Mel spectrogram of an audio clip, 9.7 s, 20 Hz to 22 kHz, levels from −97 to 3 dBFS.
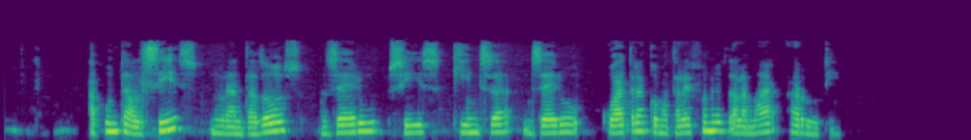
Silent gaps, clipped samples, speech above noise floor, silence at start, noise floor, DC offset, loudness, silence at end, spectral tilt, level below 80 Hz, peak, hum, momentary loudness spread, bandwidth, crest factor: none; under 0.1%; over 71 dB; 0.1 s; under -90 dBFS; under 0.1%; -20 LUFS; 1.3 s; -5.5 dB/octave; -62 dBFS; -4 dBFS; none; 11 LU; 7.8 kHz; 16 dB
